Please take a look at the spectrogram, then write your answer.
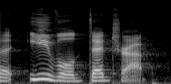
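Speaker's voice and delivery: strong stress on the word EVIL.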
